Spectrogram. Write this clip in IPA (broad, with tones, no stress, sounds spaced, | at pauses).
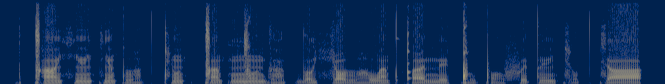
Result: ǀʰ ã˦˨ ç ẽ˦ c ẽ˧ t ðˤ e̤˨ t cʰ ũ˧ t ǀ ã˧ t ŋ͡ǀ ũ˦ dʱ a̤˦ t d ɔ˨ ç ɵ˨˦ ðˤ a̤˨ w ã˨ t qʼ e˧ n e˨ ǃ ṳ˧ pʼ ɔ̤˨ f e˨ t ẽ˨ c ɔ̤˧ t c a˧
